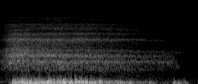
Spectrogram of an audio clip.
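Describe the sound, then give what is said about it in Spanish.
A deep, breathy exhale through the mouth during a yoga nidra relaxation practice: one long, steady sigh that tapers off toward the end, with no talk over it. “Y voy a inhalar profundo. Exhalo todo por boca esta vez.”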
